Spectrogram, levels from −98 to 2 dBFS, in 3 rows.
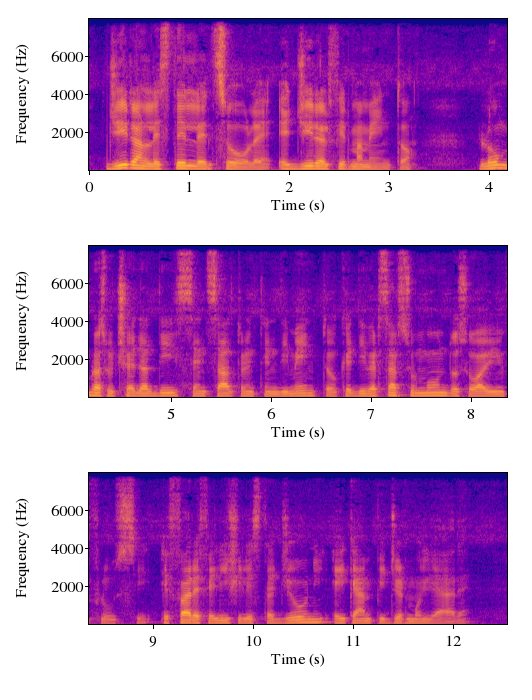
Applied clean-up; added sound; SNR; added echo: none; none; none; none.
